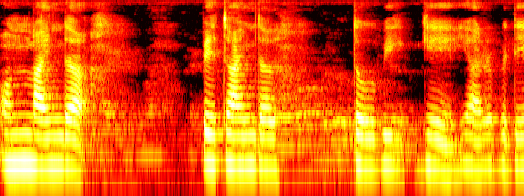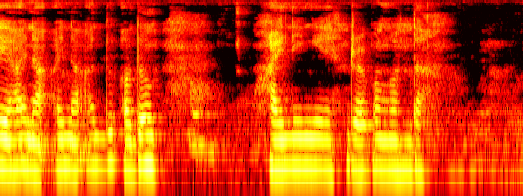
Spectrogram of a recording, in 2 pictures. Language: Manipuri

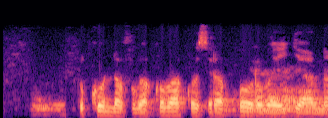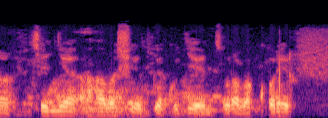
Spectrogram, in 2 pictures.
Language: Kinyarwanda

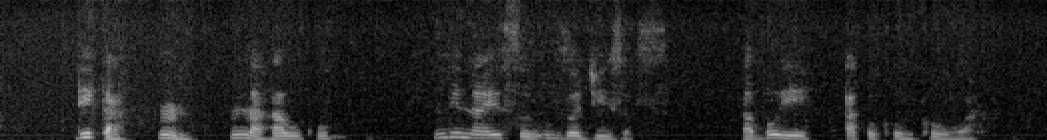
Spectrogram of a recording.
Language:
Igbo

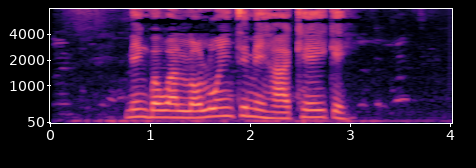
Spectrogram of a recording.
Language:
Ebrié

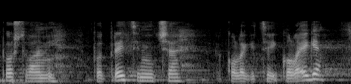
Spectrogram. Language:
Croatian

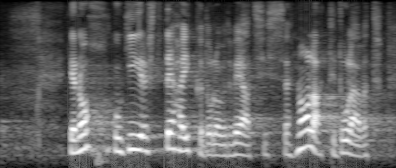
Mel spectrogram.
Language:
Estonian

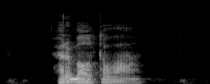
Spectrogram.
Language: Slovak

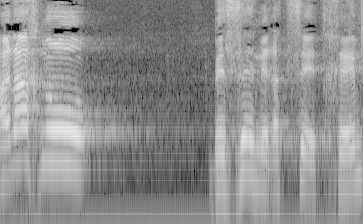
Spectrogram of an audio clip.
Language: Hebrew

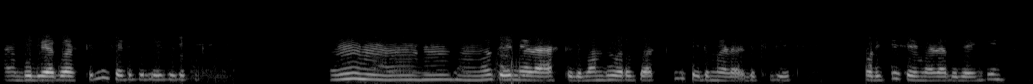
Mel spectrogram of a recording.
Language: Odia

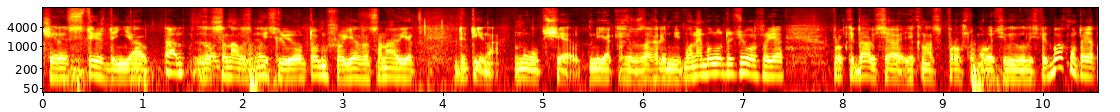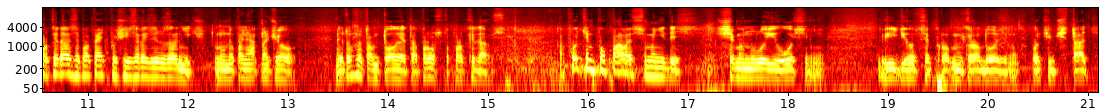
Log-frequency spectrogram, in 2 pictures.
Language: Russian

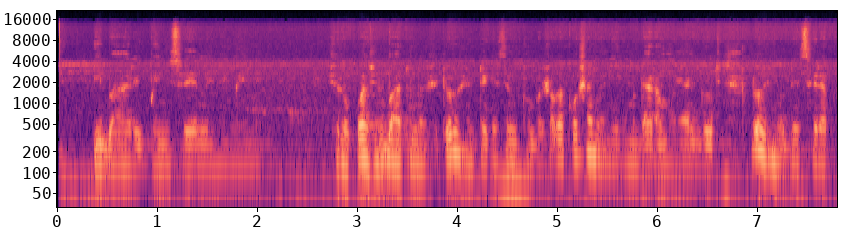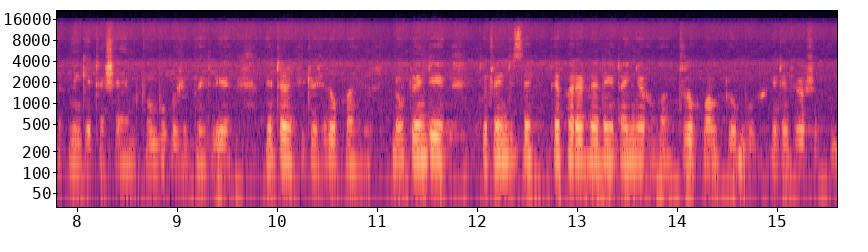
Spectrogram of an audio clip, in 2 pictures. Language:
Ndau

